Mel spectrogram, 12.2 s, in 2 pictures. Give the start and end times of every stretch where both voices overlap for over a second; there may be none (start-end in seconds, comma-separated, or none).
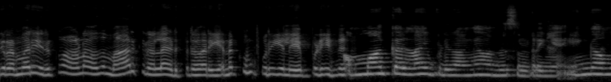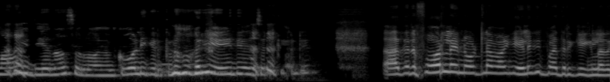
none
